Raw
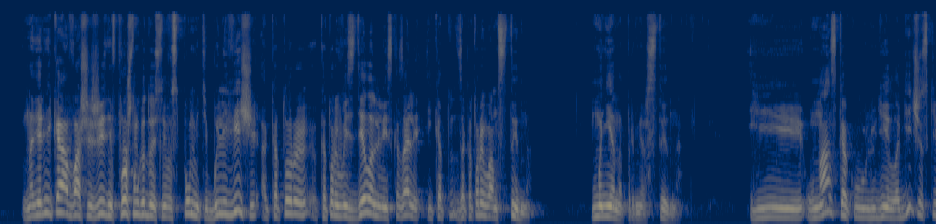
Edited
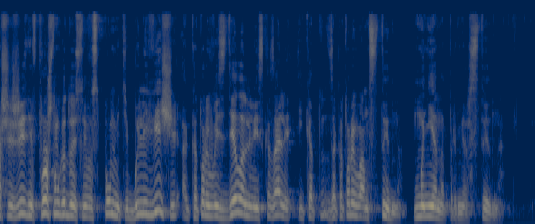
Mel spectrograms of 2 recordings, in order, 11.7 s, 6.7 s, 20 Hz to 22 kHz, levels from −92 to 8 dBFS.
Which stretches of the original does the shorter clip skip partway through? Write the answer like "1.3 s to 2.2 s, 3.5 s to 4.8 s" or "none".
3.4 s to 4.0 s, 6.7 s to 7.3 s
